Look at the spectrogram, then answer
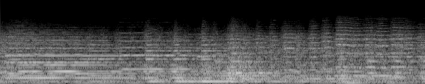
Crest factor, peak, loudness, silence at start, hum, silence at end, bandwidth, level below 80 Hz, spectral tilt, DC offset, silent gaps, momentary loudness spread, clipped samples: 14 dB; -4 dBFS; -19 LUFS; 0 s; none; 0 s; 9.6 kHz; -36 dBFS; -6.5 dB/octave; under 0.1%; none; 5 LU; under 0.1%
